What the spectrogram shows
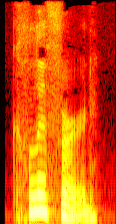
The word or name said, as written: Clifford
